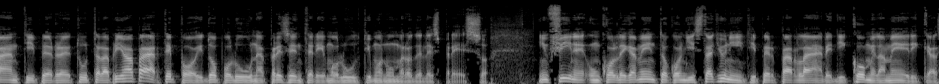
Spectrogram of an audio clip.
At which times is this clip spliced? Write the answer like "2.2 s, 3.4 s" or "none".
none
